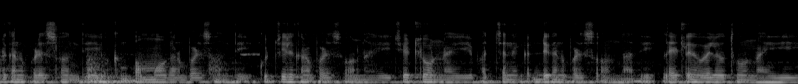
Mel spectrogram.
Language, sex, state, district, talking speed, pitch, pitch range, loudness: Telugu, male, Telangana, Nalgonda, 105 wpm, 105 Hz, 105-115 Hz, -37 LUFS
